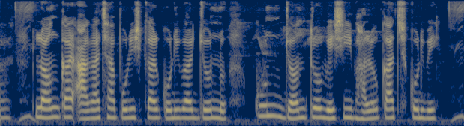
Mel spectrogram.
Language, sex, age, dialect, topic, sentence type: Bengali, female, 18-24, Rajbangshi, agriculture, question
